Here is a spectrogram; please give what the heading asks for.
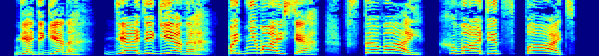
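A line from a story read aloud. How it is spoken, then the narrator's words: Loud shouting. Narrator (Russian): громко кричала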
